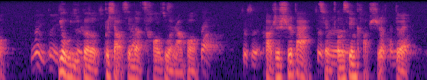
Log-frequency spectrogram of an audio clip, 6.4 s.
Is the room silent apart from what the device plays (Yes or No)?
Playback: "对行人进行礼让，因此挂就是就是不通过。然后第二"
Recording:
No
